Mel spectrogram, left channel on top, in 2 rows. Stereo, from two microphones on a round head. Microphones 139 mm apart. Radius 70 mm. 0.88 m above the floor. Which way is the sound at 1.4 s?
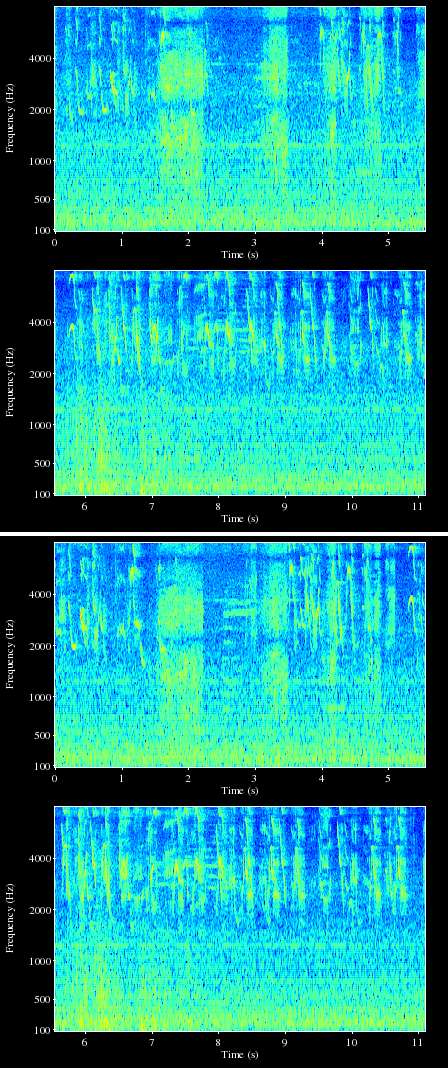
25° left (ahead or behind).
